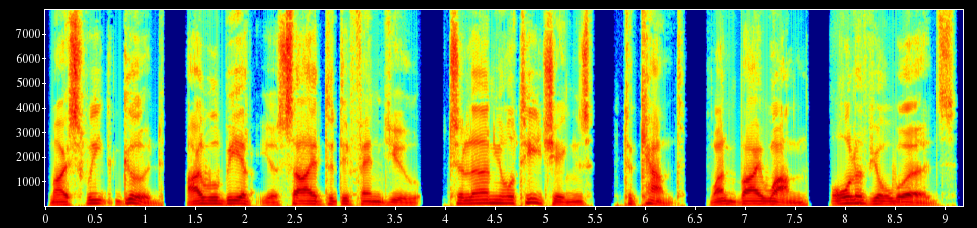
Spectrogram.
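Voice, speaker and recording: Male reader for a devotional prayer, lowish voice, slow reverent delivery, dry recording. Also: lively intonation, no room sound. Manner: slow, reverent, measured recitation.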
